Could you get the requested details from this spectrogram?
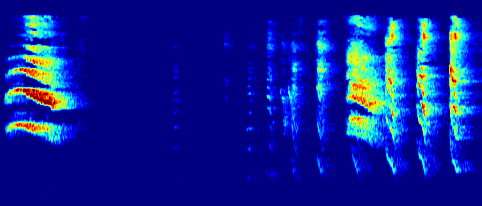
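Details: Pet green Indian ringneck parrot indoors, vocalising: one loud harsh screech, a pause, then a run of rising squawky notes repeated several times a second, building louder.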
